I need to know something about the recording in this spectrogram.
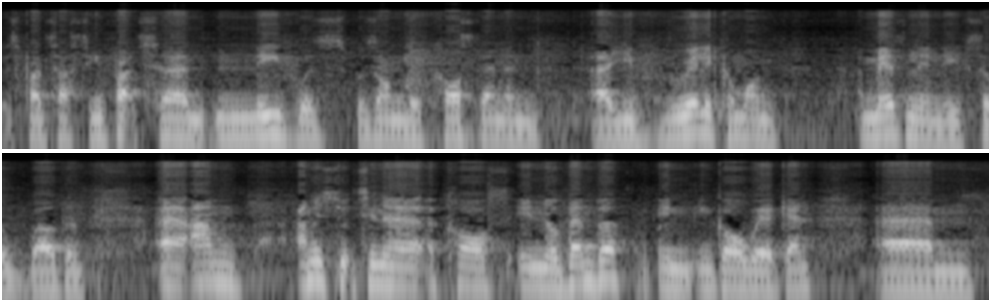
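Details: Real stuttering (stammering) in an adult man who is a McGuire Programme graduate and instructor, speaking in a televised interview.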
